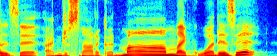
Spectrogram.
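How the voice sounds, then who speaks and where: A woman talks in an unremarkable speaking voice, fairly low in pitch. Her intonation is lively. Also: very clean recording, silent background. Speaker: podcast host and founder. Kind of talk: casual interview chat. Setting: studio.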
